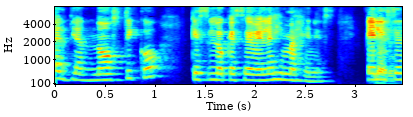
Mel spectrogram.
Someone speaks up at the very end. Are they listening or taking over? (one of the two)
listening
